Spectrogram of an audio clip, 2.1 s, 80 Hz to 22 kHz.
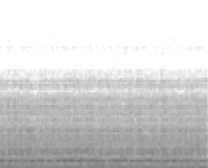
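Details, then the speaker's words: Vintage MC9 coach after fixing front suspension air leaks (airbag, block-off plate, fittings, regulator), air system filling toward 120 psi before leakdown test: steady hiss and hum with fine buzzing chatter; check valves vibrating, normal filling. "it's still filling air you hear the check vals vibrating right now but uh soon as we get up to 120 we're going to shut it off"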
